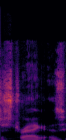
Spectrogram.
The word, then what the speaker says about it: Astragalus: Maybe it's just astragalus. It has an L in there. Astragalus. Okay, Astragalus. yeah, I was mispronouncing.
